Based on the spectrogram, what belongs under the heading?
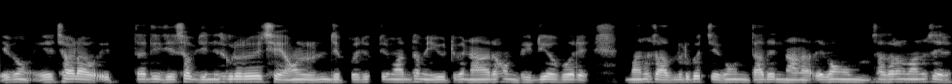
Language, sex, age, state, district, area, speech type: Bengali, male, 18-30, West Bengal, Hooghly, urban, spontaneous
